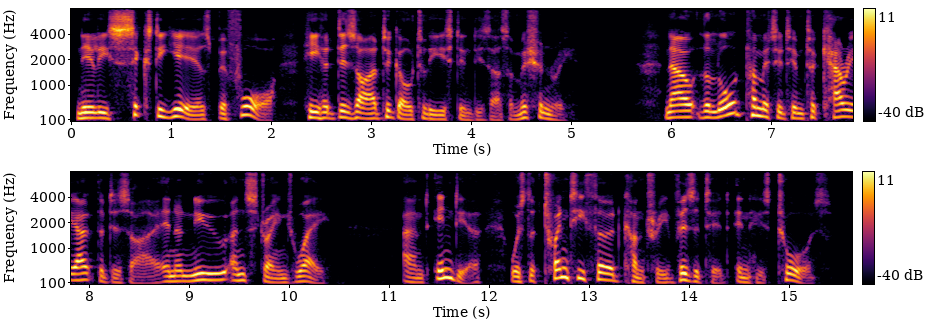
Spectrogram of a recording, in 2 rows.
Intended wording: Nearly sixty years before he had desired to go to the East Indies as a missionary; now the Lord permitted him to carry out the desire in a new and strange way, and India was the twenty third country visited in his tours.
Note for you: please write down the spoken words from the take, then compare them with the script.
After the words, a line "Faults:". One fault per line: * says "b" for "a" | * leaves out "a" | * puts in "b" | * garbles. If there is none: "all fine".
Nearly sixty years before he had desired to go to the East Indies as a missionary; now the Lord permitted him to carry out the desire in a new and strange way, and India was the twenty third country visited in his tours.
Faults:
all fine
